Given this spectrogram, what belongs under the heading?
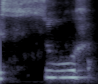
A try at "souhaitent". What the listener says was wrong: সোয়েট, not সোয়াট, সোয়েট হবে, হ্যাঁ, হ্যাঁ, এই সব সাইলেন্ট। সোয়েট, সোয়েট।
